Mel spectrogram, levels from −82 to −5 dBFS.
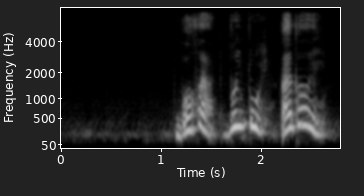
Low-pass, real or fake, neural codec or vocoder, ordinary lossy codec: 7.2 kHz; fake; codec, 16 kHz, 1 kbps, FreqCodec, larger model; none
